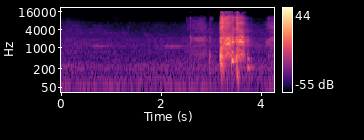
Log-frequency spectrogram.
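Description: A woman coughs once, loudly, about three seconds in, after a few seconds of quiet room tone.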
